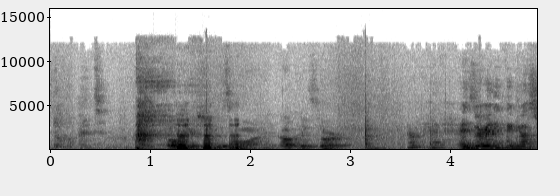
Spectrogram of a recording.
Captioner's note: laughing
